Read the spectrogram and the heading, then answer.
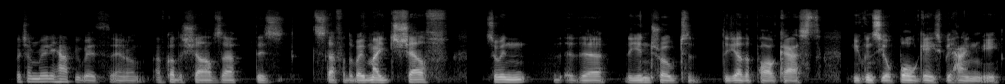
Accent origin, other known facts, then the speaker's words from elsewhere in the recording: United Kingdom; as a Brit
